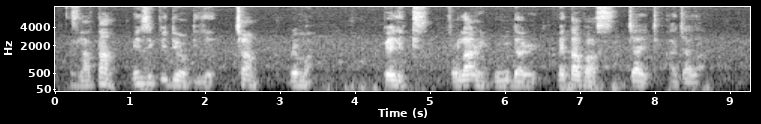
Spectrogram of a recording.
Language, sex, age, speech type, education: Nigerian Pidgin, male, 15-29, spontaneous, tertiary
